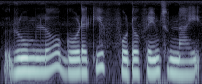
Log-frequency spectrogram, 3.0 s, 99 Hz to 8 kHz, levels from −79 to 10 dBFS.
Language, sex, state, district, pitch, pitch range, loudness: Telugu, female, Telangana, Mahabubabad, 185 Hz, 180-195 Hz, -14 LUFS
